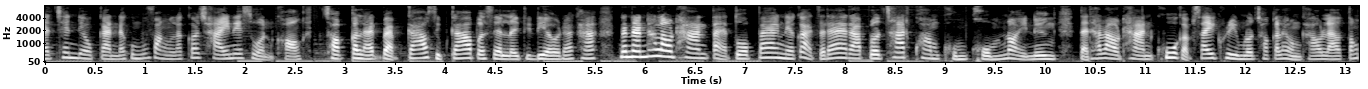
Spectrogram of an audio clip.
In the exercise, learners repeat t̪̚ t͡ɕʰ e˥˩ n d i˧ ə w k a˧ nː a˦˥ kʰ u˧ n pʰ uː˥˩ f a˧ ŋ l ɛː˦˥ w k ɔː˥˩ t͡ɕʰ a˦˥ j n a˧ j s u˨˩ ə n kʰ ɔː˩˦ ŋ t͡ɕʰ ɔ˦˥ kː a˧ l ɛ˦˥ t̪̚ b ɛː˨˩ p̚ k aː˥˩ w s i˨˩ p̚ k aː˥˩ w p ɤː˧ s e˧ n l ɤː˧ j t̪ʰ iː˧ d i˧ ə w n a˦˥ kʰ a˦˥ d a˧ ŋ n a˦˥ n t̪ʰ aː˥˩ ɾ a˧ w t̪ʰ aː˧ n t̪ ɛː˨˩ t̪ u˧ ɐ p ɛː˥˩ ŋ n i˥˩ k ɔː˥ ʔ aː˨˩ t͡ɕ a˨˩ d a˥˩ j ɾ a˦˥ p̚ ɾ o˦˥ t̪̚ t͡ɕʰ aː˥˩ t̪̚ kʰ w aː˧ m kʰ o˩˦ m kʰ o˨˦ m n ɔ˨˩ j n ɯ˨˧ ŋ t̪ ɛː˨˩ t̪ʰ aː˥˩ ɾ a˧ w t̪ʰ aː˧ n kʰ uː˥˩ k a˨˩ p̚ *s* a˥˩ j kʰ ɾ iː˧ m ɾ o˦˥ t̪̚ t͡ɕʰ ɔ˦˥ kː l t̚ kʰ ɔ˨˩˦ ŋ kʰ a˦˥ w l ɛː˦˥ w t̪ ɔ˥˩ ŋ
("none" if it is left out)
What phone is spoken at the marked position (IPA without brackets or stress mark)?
s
